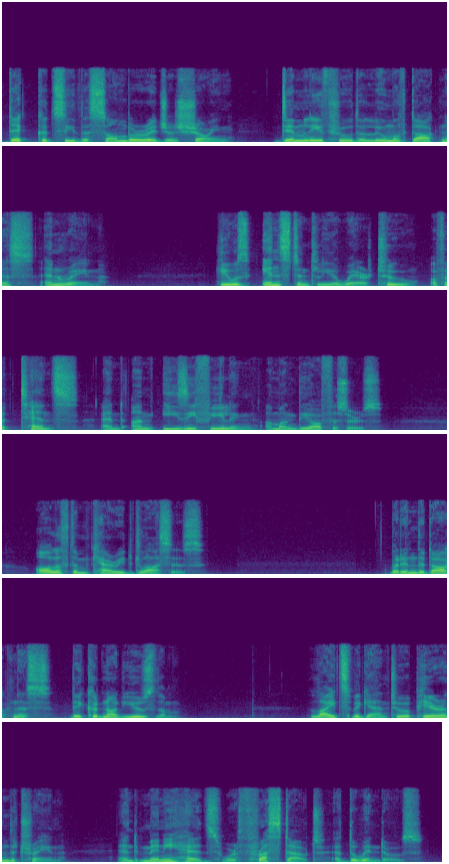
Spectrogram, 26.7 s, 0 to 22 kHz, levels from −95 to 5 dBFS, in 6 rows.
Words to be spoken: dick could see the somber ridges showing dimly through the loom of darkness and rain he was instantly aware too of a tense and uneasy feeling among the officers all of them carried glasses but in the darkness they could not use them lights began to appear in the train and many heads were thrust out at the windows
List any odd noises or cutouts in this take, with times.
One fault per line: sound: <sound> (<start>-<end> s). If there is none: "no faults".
no faults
